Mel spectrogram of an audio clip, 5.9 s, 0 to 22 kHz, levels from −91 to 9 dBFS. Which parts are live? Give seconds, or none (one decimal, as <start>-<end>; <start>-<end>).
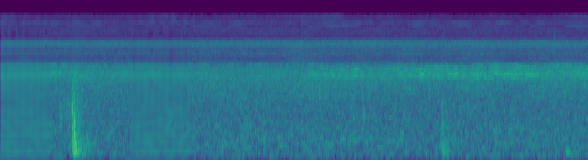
0.5-1.3; 1.9-5.9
